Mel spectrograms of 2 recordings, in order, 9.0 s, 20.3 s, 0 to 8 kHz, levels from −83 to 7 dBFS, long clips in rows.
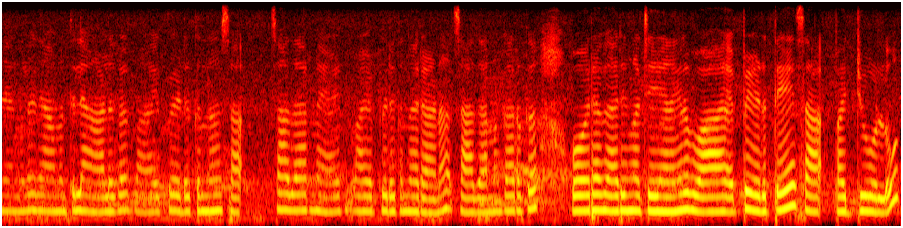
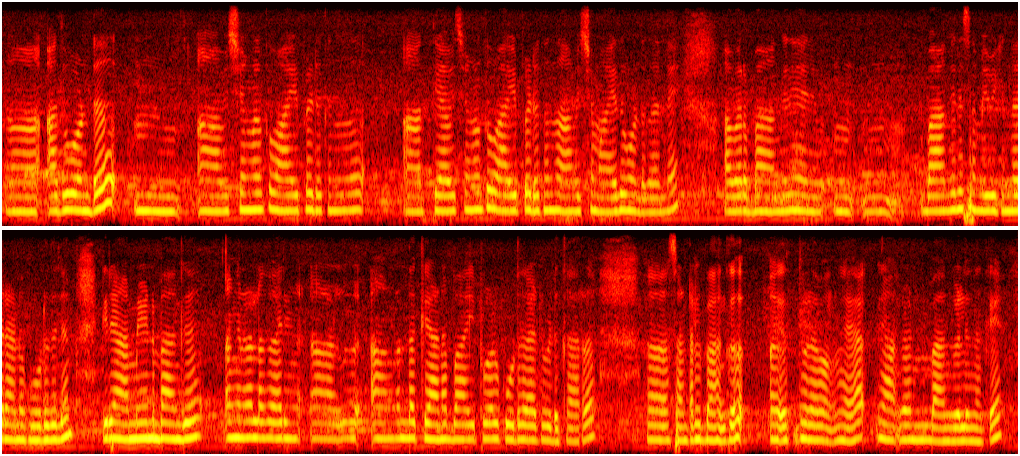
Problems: background sounds at intervals, low volume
